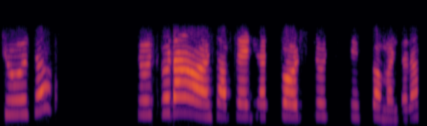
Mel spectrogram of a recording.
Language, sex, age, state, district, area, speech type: Telugu, female, 45-60, Andhra Pradesh, Visakhapatnam, urban, conversation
